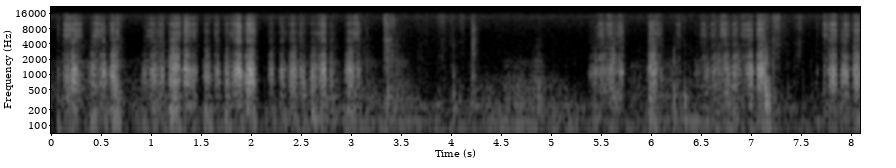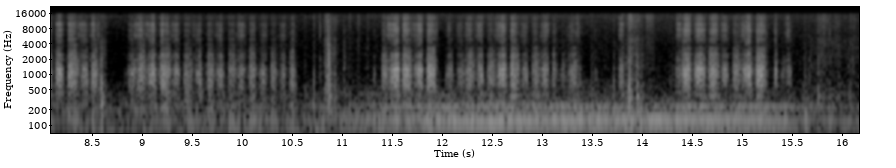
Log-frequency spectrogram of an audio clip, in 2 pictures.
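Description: Steel medium italic nib of a Conid Bulkfiller Regular fountain pen scratching faintly across paper in short stroke-by-stroke runs with brief pauses as letters are written. A low steady hum comes in about two-thirds of the way through.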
